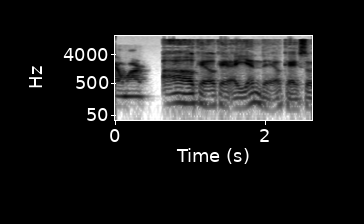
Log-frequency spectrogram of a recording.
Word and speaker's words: Allende: in San Miguel de Allende, Mexico. Did I say that right? Not Allende? quite, but you're close. San Miguel de Allende. That double L is pronounced like a Y, Omar. Oh, okay. Allende.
